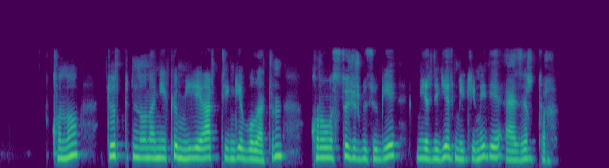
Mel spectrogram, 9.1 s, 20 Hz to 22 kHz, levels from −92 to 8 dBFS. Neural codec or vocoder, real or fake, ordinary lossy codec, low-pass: codec, 16 kHz, 2 kbps, X-Codec, HuBERT features, trained on balanced general audio; fake; none; none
